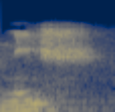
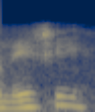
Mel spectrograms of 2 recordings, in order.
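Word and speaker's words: Nietzsche: the writings of uh Frederick Niche I think that's how you'll pronounce it oh Nishi yeah uh you know books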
